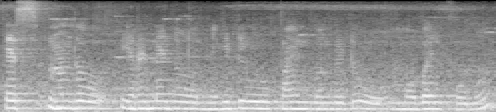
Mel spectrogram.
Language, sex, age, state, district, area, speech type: Kannada, male, 45-60, Karnataka, Kolar, rural, spontaneous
